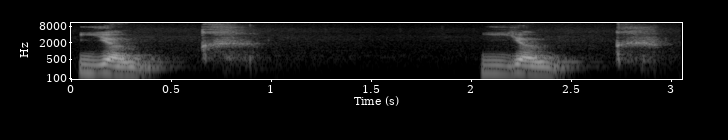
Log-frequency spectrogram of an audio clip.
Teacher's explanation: so it's y, and then we have the O sound, yo, and the K. So there's no L.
